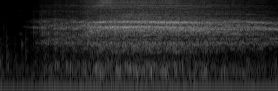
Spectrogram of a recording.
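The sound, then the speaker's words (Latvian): A steady airy hiss rises after half a second and holds for a few seconds, like a draw on a vape pen with its airflow half closed releasing vapor, with no talking. “Tā, pietiek pļāpāt, jā, vēl kāds tvaiks.”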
